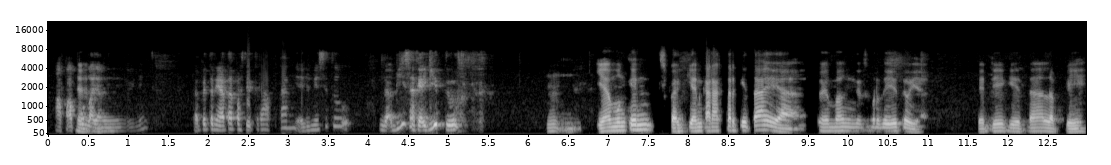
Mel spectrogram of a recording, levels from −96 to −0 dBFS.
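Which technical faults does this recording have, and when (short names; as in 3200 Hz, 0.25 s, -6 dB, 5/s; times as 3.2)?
2.49–3.18 clipped -33 dBFS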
